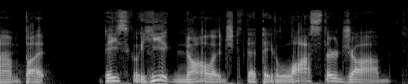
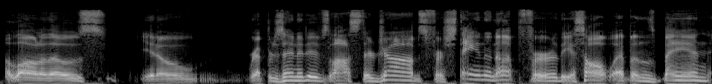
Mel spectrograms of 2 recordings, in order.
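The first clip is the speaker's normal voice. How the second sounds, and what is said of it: Poor Bill Clinton impression. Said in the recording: “this is my bad, impersonation of Bill Clinton”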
